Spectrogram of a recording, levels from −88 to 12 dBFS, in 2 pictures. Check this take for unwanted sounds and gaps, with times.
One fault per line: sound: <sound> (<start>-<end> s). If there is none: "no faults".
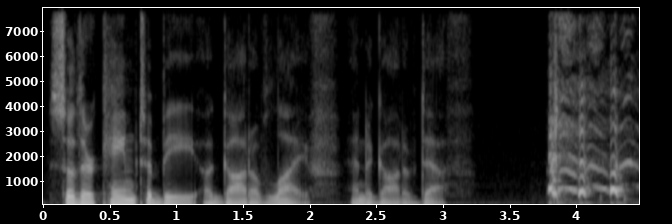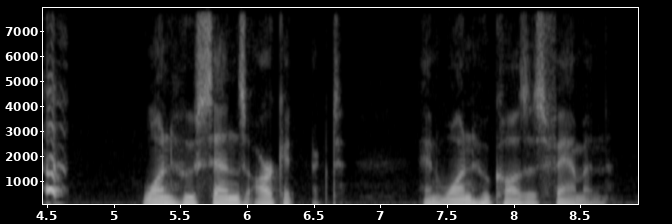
sound: laugh (3.8-4.7 s)
sound: dropout (6.3-6.5 s)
